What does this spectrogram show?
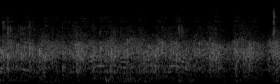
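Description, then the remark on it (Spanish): A crowd applauds steadily, a dense wash of many hands clapping at once with no clear gaps, sustained at an even level throughout. “Si ese es el aplauso que usted le va a dar a mi padre.”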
